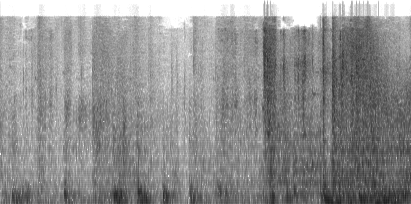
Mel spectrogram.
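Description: Shotgun fire in an arena match of a shooting video game, a burst of repeated booming blasts and thumps crowding close together, loud and unbroken toward the end, with no talk over it.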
